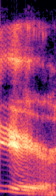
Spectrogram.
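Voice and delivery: gear exaggerated, overemphasized and drawn out. Correcting another speaker's impression: exaggerated stress on gear. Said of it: "you forgot to exaggerate the gear bit".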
